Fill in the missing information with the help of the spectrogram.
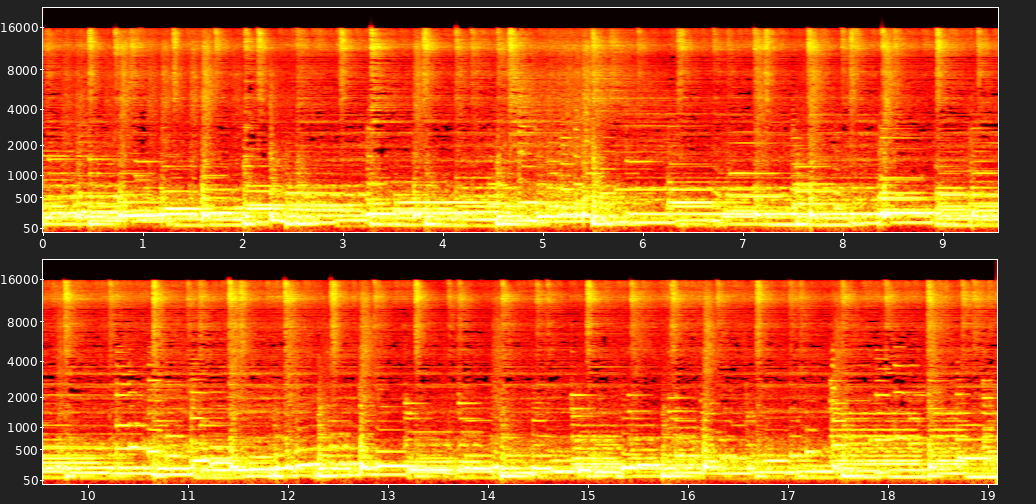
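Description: A live instrumental trio playing a bluesy jazz tune: a hollow-body electric guitar, a drum kit with steady cymbal strokes, and an electric keyboard.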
